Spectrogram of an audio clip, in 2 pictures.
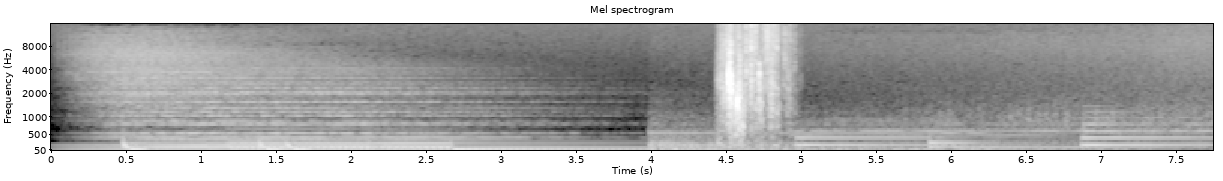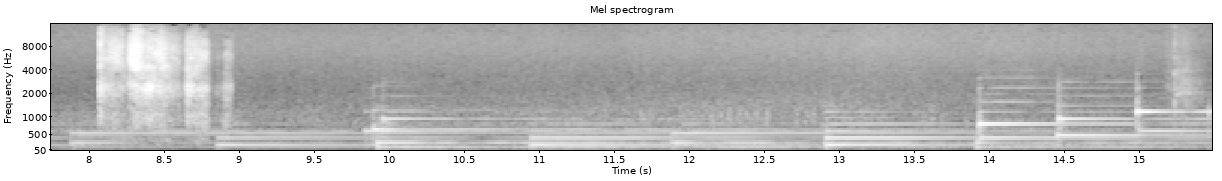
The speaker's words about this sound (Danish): Det du hører her, det er lyden af et dansk computerspil univers, som netop har vundet en international pris i Berlin. Og det her computerspil, der hedder Stilstand, og det er sådan en mere interaktiv tegneserie,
